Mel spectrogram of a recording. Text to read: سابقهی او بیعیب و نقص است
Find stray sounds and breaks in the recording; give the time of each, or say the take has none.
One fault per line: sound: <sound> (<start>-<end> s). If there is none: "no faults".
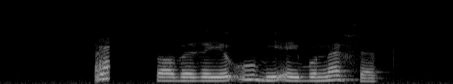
sound: laugh (0.9-1.1 s)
